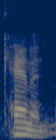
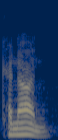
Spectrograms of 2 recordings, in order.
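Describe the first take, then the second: First: The name is said with English pronunciation. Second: The name is said with Arabic pronunciation.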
